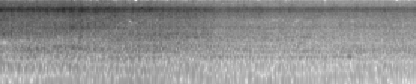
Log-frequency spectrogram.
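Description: A motor vehicle's engine running steadily, louder for the first two seconds and then fading.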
